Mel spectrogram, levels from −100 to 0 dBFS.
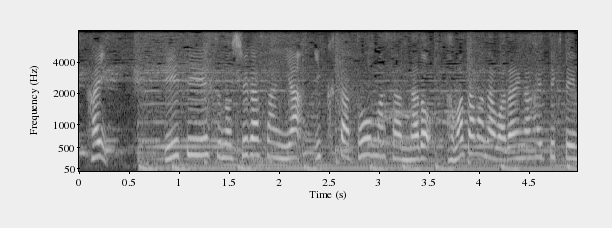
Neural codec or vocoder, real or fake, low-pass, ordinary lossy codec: none; real; none; none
